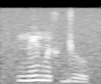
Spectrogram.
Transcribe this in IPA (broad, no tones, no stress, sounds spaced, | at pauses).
m ẽ b ə̃ x ɡʲ u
